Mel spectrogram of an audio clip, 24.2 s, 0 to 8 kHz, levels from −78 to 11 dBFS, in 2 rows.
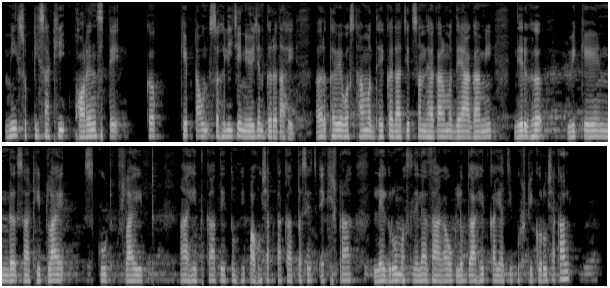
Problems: constant background noise, continuous background conversations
